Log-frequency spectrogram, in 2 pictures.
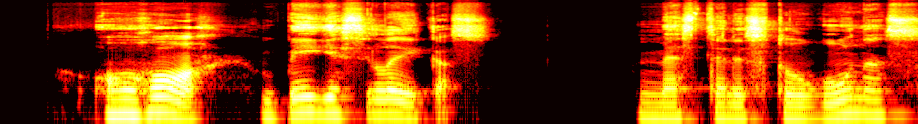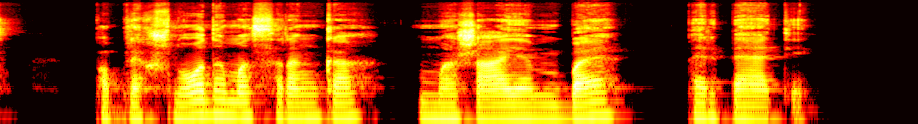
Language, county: Lithuanian, Utena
